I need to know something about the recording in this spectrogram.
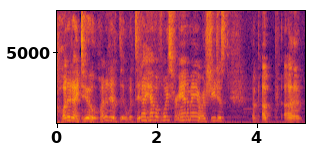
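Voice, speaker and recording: A man's voice: on the high side, a little hiss or hum. A man hosting a casual read-aloud of a visual novel, rambling off into wry asides as he goes. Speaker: gaming host.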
